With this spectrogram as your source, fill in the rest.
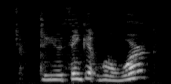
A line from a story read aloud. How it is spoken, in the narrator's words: Willie whispered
